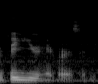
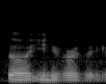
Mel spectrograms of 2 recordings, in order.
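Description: First: The word 'the' is said with a long 'ee' vowel. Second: The word 'the' is said with a short 'uh' vowel. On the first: The speaker calls it wrong. "we don't say the university" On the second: The speaker calls it right. "So we say the university"

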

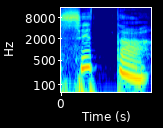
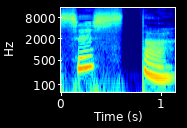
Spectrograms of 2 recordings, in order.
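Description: First: The middle S sound is left out. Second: The middle S sound is clearly pronounced. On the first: The speaker calls it wrong. "khi mà mình đọc nhanh mình đọc là sister. Sit, không có chữ S" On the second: The speaker calls it right. "Mình đọc là sister"

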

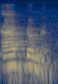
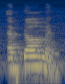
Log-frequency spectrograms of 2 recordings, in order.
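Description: First: The stress falls on the first syllable. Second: The stress falls on the second syllable. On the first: This is how a native speaker says it. "the stress is given to the first syllable. So typically the right pronunciation would be abdomen" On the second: This is how most Indian speakers say it. "most of the Indian speakers have developed a neutral accent under which this word would be said as abdomen"

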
